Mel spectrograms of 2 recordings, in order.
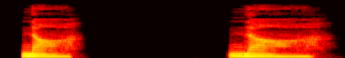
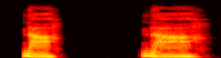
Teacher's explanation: US gnaw is flatter. UK gnaw is rounder.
